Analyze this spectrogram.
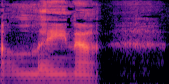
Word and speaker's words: Elena: boom my soul sister lyanna elena elena not lyanna elena showed up sorry to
